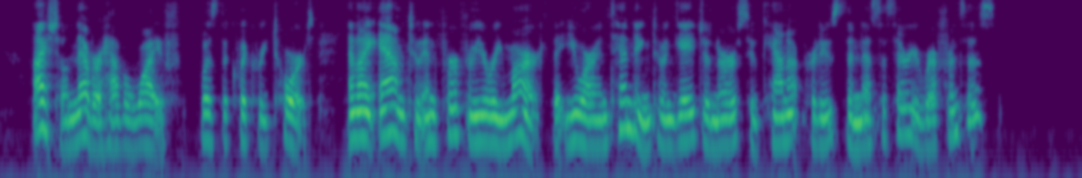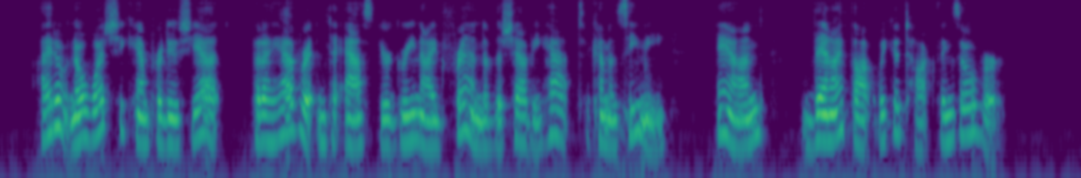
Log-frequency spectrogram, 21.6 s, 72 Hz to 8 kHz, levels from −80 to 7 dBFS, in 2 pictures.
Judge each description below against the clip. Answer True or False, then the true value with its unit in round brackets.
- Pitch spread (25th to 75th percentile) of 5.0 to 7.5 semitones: False (4.2 semitones)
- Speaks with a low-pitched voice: False (190 Hz)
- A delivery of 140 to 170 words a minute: False (190 wpm)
